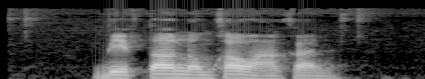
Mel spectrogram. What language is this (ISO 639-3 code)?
tha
